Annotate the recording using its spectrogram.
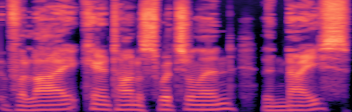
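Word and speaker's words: gneiss: You mentioned in the Vai Canton of Switzerland, the nice, by the way, that's spelled G N I SS.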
